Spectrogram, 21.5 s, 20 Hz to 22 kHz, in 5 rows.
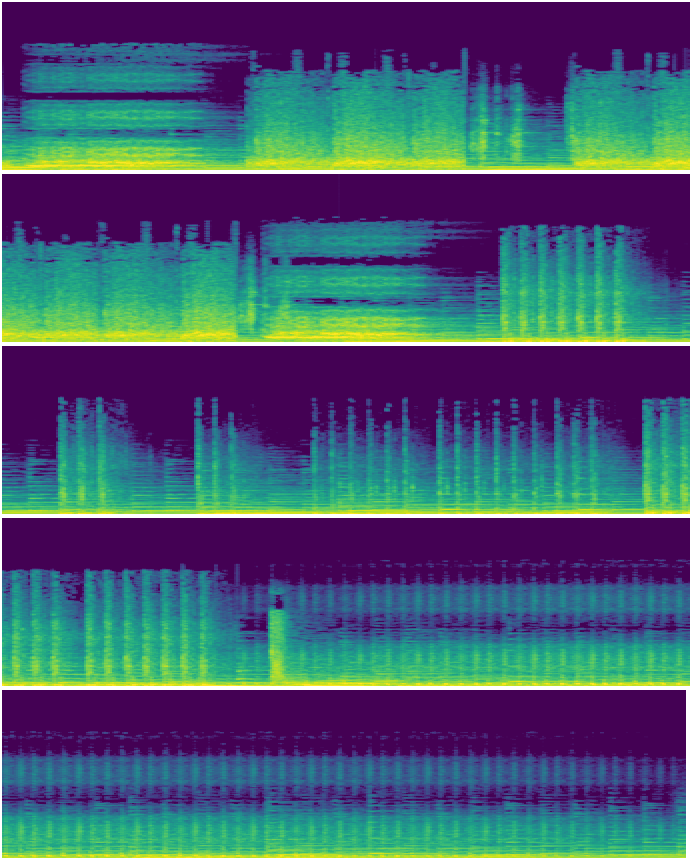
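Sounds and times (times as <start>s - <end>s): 
heavy blast: 0.1s - 7.5s
rapid bursts of automatic gunfire: 0.2s - 6.1s, 6.8s - 21.3s.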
